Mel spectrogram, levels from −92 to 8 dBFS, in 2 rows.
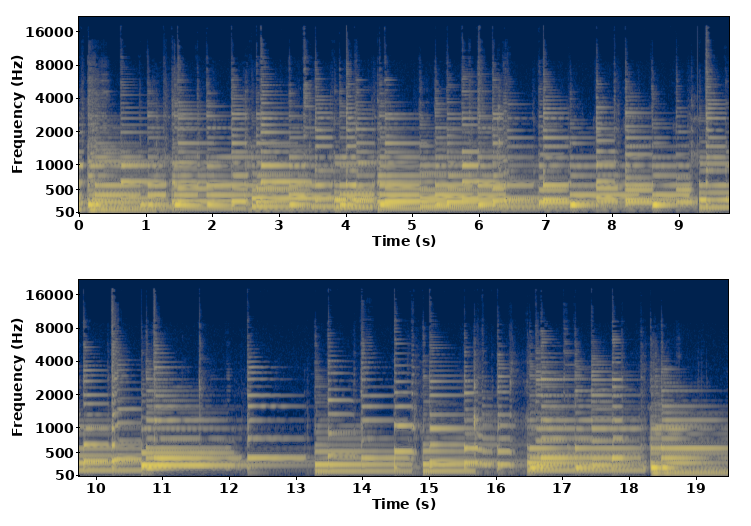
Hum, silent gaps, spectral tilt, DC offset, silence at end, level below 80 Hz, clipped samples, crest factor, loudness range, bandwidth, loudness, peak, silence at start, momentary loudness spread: none; none; -8.5 dB/octave; under 0.1%; 0 s; -60 dBFS; under 0.1%; 14 dB; 5 LU; 8.6 kHz; -14 LUFS; 0 dBFS; 0 s; 9 LU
